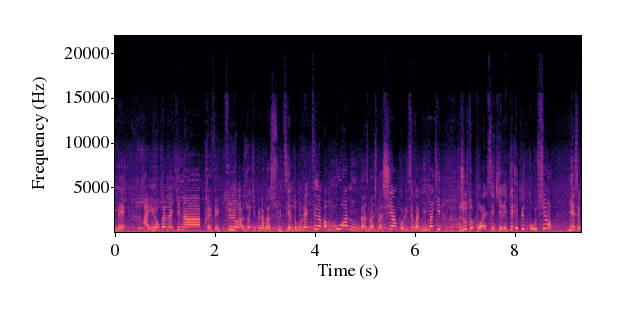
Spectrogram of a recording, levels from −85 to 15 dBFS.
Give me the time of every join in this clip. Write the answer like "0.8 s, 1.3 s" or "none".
none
